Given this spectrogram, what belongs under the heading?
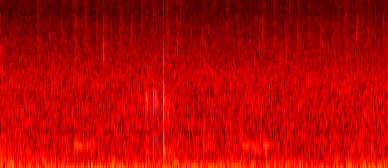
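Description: Afternoon rain falling around Ramban district in Jammu and Kashmir, a steady even patter with a few sharper drops striking a surface close by, heard on its own without any talking.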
